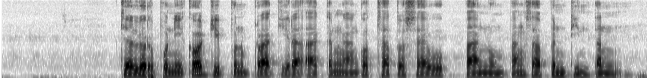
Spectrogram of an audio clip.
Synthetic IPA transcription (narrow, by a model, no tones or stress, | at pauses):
d̥ʒ̥a̤lʊrpunikɔd̪̥i̤pʊnpɾakiɾa̰ʔa̰kənŋaŋkʊt̪̚sat̪usɛwupanumpaŋsab̥ə̤nd̪̥i̤nt̪ən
